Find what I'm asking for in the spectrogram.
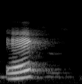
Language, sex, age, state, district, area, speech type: Assamese, female, 30-45, Assam, Sivasagar, rural, read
